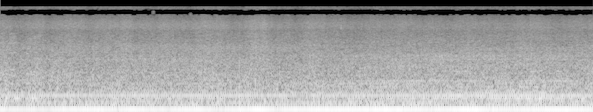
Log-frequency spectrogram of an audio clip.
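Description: Motorboat engine running at a steady pitch, with the rush of water and wind around the hull.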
